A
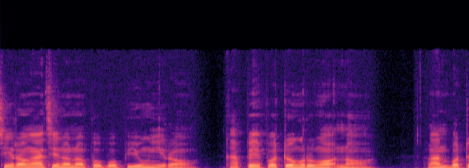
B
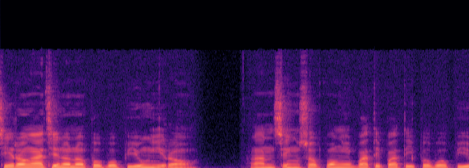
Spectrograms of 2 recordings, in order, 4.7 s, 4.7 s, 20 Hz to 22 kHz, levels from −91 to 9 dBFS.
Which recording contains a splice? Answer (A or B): A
